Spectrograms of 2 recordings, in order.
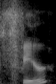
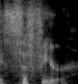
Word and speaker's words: sphere: If some people will say the word sphere as one syllable, or sometimes they might say sapphire. Sphere, because they're not really good with that S and Hmm. F together. So you'll hear like sapphire. Yeah. And sometimes it actually does stretch it into two syllables, but it's the same sort of phenomena.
